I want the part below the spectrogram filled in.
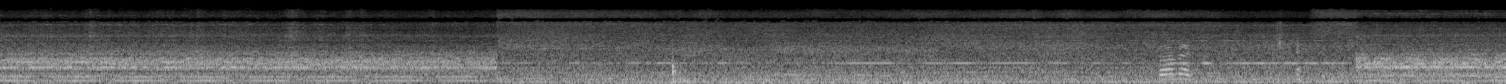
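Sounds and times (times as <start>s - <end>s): low mechanical rumble: 0.0s - 5.6s, 13.6s - 15.0s
thin steady whine: 0.0s - 15.0s.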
